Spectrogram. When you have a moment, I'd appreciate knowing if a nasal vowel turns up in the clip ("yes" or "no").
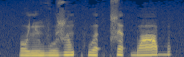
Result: yes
